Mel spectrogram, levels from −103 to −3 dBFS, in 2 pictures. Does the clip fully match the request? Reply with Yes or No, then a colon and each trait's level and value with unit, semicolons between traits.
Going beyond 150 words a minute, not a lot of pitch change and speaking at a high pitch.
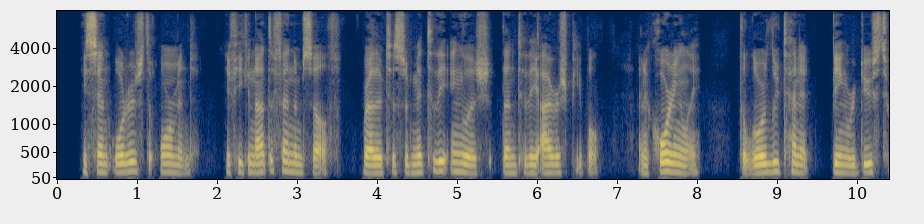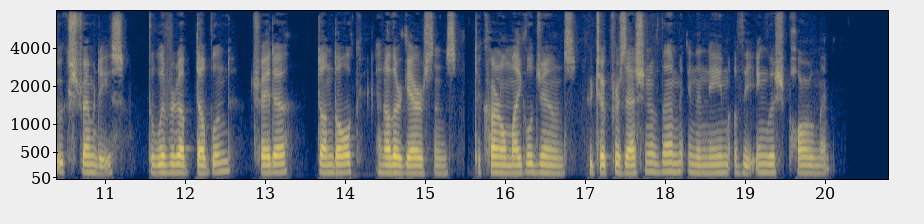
No: average, 160 wpm; narrow, 1.5 semitones; medium, 145 Hz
